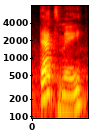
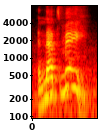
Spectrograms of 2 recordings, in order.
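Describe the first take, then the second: First: Said in the usual way. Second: Squeaky high voice. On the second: Shown as a demonstration. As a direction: jump up high for a mock-innocent that's me. Contrasting himself with the boss.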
